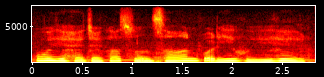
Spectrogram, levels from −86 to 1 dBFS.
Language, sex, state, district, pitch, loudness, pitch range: Hindi, female, Madhya Pradesh, Bhopal, 235 Hz, -13 LUFS, 215-255 Hz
